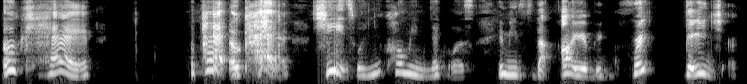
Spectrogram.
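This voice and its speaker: A cocky cartoon fox guy, acted out by a woman, with a raised voice and an unhurried pace. He teases and gushes in a sappy, melodramatic way. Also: on the high side, animated, husky, full character voice. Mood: grumpy, sleepy. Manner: melodramatic, teasing, effusive.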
